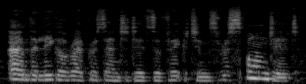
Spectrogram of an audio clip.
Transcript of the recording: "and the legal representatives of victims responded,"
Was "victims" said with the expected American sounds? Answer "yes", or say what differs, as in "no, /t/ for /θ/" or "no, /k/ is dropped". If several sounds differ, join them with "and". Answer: yes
